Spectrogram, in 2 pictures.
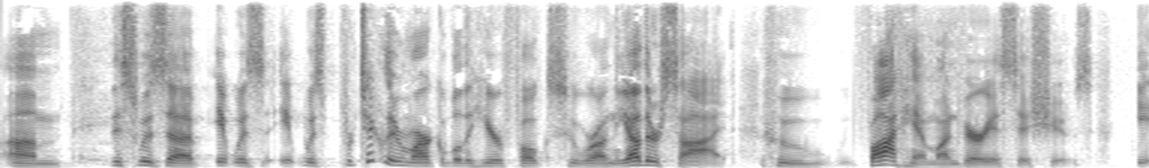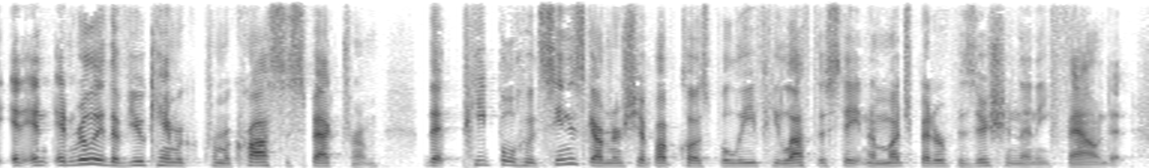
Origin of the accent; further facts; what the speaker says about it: Southern California, United States; moved away as an adult; I grew up in Southern California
